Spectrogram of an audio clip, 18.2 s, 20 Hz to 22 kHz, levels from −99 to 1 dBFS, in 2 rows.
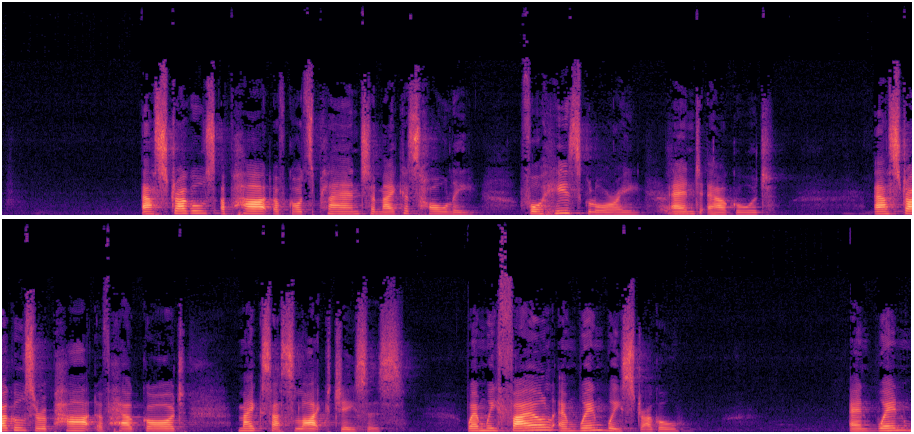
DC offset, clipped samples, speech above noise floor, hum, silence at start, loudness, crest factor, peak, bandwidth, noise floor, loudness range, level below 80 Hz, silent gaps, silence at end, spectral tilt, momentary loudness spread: under 0.1%; under 0.1%; 44 dB; none; 1.4 s; -26 LUFS; 24 dB; -4 dBFS; over 20 kHz; -71 dBFS; 6 LU; -72 dBFS; none; 0 s; -1.5 dB/octave; 16 LU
